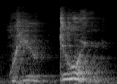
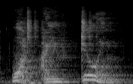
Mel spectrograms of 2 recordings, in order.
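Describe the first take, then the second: First: Pitched much higher, a mild inner shriek; mock inner scream. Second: Said in the usual way. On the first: A narrator's reading. His own inner voice crying out at him, much higher. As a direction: jump way up as the panicking voice in his head. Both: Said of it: "My own voice screamed in my head".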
